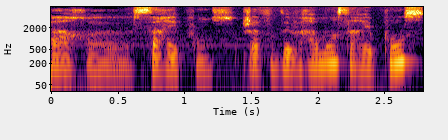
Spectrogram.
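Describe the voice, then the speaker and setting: This woman's voice sits fairly low in pitch with ordinary pitch variation. Her pace is fairly slow. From Comorian heritage, French-speaking. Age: 20s. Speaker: podcaster. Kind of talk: personal testimony. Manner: hesitant, many fillers.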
